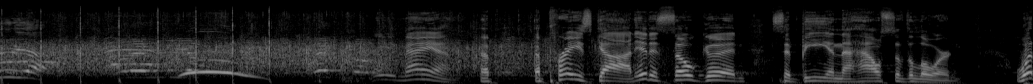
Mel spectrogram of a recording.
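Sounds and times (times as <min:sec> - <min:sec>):
audience hand clap applause: 0:00.0 - 0:07.0
speech: 0:04.1 - 0:09.6.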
